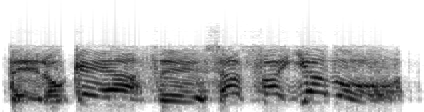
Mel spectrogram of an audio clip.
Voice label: bomb failure mood med; War Thunder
